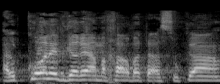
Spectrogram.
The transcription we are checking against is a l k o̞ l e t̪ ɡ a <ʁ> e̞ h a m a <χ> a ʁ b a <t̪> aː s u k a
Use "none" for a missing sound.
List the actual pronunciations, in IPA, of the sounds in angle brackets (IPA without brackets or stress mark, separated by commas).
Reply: ʁ, χ, t̪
